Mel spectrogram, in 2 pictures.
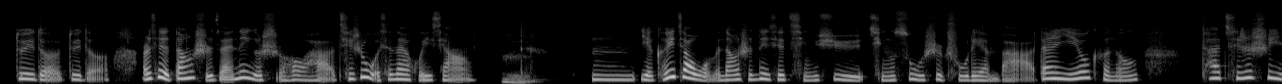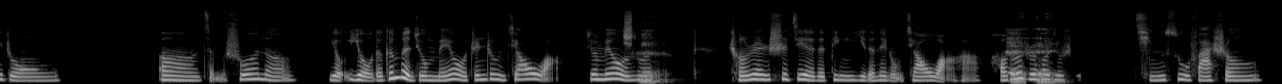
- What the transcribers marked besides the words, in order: none
- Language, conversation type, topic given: Chinese, podcast, 有没有哪一首歌能让你瞬间回到初恋的那一刻？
